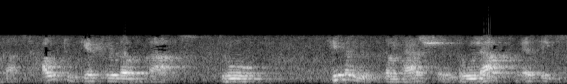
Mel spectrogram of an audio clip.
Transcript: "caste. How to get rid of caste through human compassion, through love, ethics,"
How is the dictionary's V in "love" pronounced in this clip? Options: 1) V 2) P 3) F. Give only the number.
3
